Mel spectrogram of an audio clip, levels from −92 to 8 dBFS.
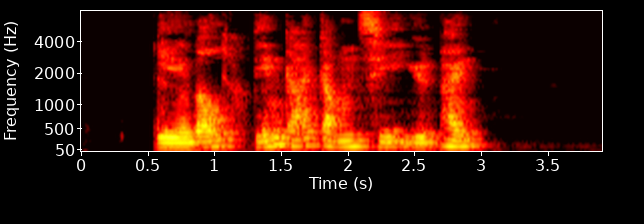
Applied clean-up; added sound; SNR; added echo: neural mask model DeepFilterNet 3.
